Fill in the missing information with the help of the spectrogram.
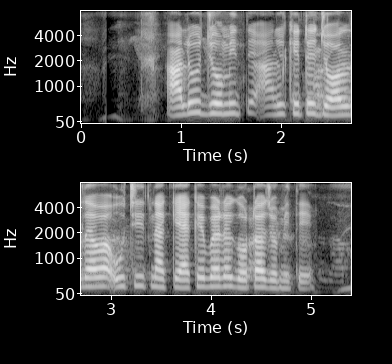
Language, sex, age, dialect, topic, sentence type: Bengali, female, 18-24, Rajbangshi, agriculture, question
